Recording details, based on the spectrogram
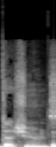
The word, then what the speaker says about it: dachshunds: Deschunes. – Dachshunds. – Is that? I thought it was dachshunds. – It's dachshunds. – Oh, okay. That's dachshunds? – Yes. – I swear. – That's how you pronounce it.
